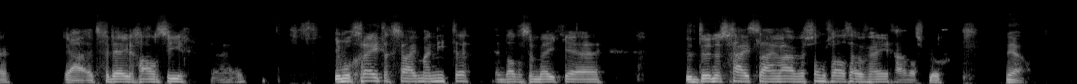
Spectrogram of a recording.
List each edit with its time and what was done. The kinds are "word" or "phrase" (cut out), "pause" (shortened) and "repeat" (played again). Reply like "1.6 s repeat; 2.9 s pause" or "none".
none

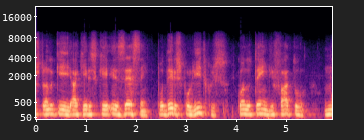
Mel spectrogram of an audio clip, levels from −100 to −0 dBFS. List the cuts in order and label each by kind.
2.3 s pause; 3.9 s pause

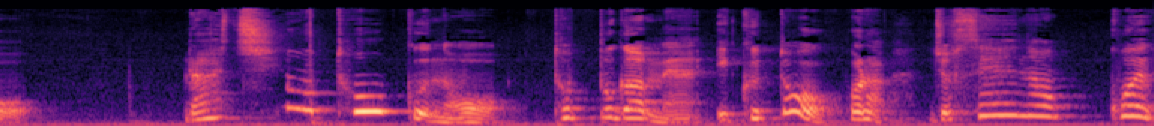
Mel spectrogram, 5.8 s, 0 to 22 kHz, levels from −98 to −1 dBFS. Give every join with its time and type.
2.6 s pause

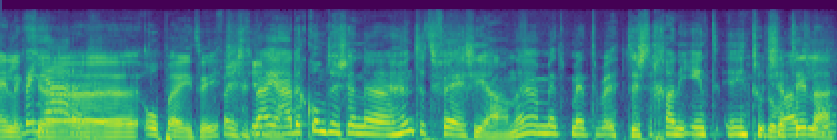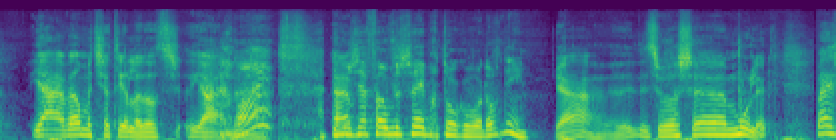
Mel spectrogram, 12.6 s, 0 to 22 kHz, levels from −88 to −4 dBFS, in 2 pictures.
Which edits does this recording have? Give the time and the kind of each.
none

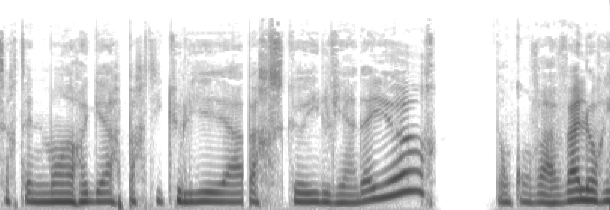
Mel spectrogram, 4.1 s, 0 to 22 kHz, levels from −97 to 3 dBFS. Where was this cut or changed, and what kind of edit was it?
1.6 s word

